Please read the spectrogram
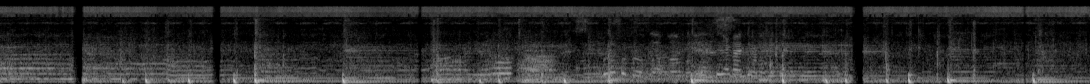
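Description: Acoustic guitar strummed while a group of voices sings a worship song. The sound cuts out for an instant three times.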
